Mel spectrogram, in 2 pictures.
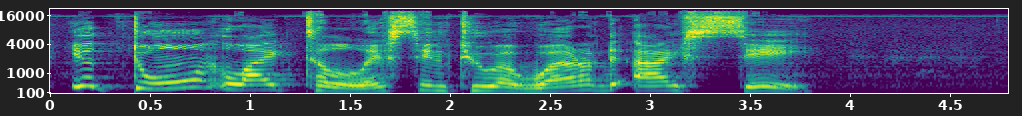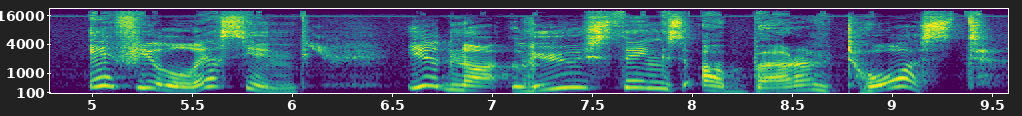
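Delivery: high-pitched, fussy telling-off; prim little fairy laying down rules; scolding fairy. Acted. Pish scolds Posh.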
